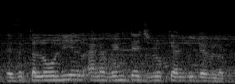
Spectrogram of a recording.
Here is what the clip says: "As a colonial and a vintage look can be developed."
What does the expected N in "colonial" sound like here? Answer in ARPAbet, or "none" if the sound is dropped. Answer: L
